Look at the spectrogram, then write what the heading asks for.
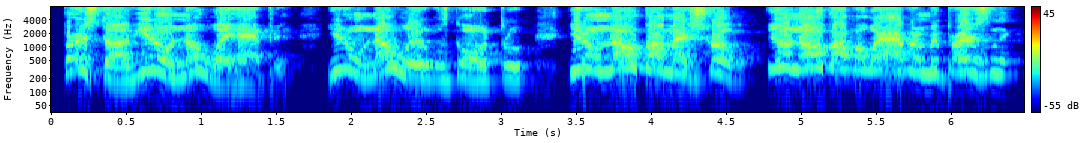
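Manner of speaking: mock high-pitched yelling, rising into a shout; imitating her rant. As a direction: squeal it out like an outraged woman, getting shriller. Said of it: "she was like".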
